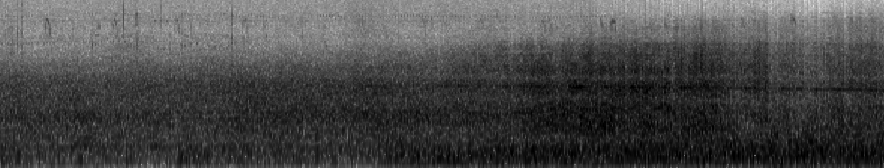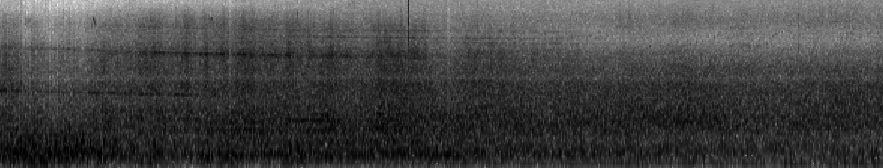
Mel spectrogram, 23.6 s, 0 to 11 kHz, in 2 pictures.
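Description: Airbus A320 airliner's twin jet engines on final approach to land. The jet noise builds as the aircraft comes in low and passes close by, and is loudest a little under halfway through, with a faint whine falling in pitch as it goes past. It then settles to a steady, slightly quieter noise as the aircraft reaches the runway.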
